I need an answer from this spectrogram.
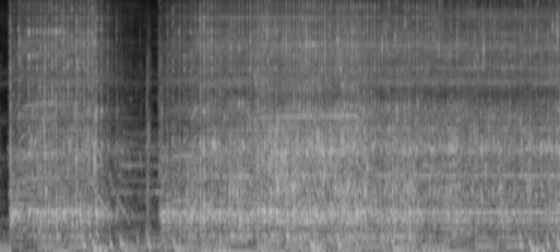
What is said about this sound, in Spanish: Tenemos los cuatro huevos ya. Eh, ustedes pueden utilizar una batidora de mano o yo voy a utilizar una batidora eléctrica. Se me hace más fácil.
